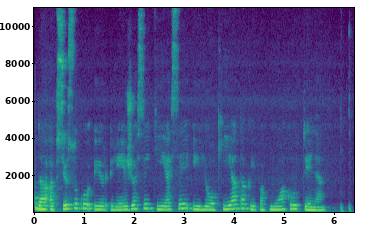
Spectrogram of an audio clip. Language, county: Lithuanian, Kaunas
